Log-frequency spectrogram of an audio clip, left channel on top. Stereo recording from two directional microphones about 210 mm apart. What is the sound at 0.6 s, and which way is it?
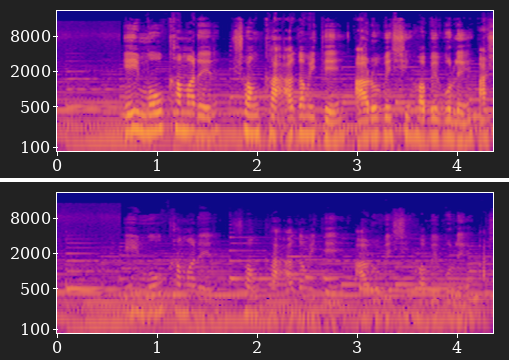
Speech, 50° left (ahead or behind).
